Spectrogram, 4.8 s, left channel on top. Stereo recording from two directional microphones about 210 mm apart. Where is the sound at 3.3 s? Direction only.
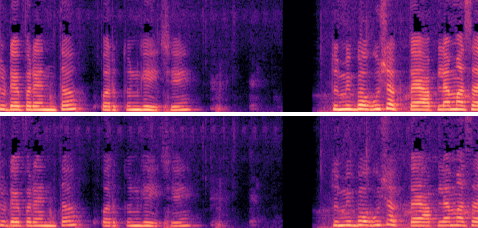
40° left (ahead or behind).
